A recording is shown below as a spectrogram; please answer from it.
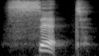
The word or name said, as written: sit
